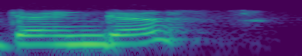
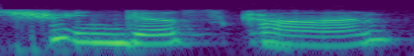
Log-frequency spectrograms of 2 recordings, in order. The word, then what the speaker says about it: Chinggis Khaan: very upset you're saying is actually pronounced Chinggis Khaan good to know Chinggis Khaan United the Mongols and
